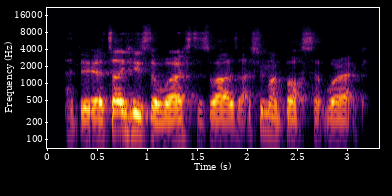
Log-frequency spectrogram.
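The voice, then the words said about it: Scottish accent. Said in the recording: “familiar Scottish voices ... the Scottish accent”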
